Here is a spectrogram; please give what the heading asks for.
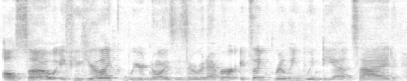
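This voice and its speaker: A teenage book vlogger chats casually to the camera about books, rambling with plenty of fillers and little giggles. Her medium-pitched voice is fairly bright, with fairly even intonation and a fairly quick pace. There's slight background noise.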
